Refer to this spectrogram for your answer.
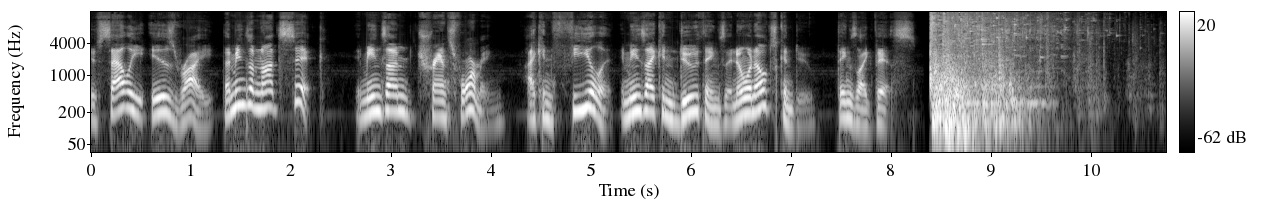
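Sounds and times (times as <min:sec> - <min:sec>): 
speech: 0:00.0 - 0:08.9
large pane of glass shattering as a table smashes through a window: 0:08.4 - 0:10.7
glass shards falling and settling: 0:08.8 - 0:10.7.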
